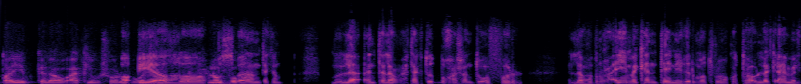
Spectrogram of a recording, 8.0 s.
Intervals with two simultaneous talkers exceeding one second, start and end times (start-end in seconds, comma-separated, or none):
1.2-2.5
